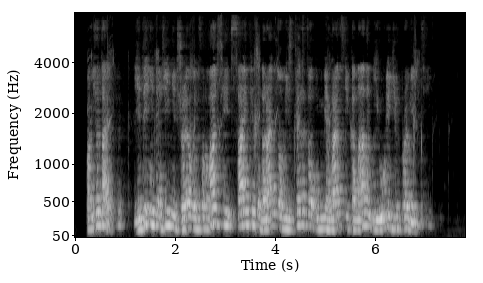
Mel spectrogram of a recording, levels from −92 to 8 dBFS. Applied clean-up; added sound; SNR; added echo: neural mask model DeepFilterNet 3.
